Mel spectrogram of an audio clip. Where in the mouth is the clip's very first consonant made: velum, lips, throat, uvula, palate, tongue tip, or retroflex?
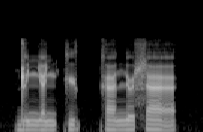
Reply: retroflex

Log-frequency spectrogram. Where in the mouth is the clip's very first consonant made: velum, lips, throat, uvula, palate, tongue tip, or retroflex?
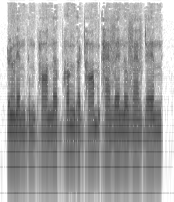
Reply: retroflex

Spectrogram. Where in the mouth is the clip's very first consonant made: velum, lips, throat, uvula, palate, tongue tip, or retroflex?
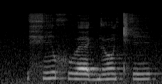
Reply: velum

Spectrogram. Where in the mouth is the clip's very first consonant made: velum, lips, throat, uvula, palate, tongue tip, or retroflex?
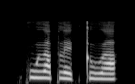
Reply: velum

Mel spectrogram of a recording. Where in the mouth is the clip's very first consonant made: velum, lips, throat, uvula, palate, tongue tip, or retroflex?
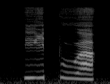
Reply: palate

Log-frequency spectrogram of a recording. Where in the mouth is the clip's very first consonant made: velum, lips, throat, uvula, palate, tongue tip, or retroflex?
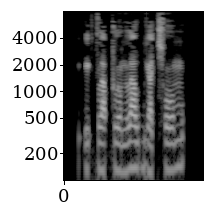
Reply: throat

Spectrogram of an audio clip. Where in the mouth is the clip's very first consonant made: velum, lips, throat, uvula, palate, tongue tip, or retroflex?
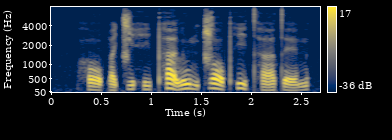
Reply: throat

